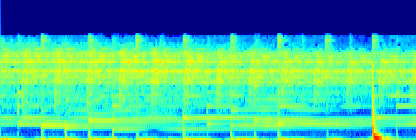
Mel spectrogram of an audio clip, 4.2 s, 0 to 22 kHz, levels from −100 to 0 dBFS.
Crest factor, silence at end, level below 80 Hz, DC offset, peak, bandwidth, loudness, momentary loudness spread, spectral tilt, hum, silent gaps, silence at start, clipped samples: 22 dB; 0 s; -40 dBFS; under 0.1%; -8 dBFS; 8 kHz; -27 LUFS; 6 LU; -2 dB/octave; none; none; 0 s; under 0.1%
